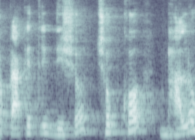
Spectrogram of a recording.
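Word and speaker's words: 좋고: খ্যংছেগা দৃশ্য বা প্রাকৃতিক দৃশ্য, চক্ষু ভালো, গো দিয়ে এবং বোঝাইতেছে, ভালো এবং, এখানে হিউতের পরে গিয়ক আছে, এই জন্য এই গটা খ উচ্চারণ করতে হবে।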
